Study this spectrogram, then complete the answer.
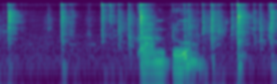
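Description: Computer keyboard typing while composing text on a slide in PowerPoint, sharp clicky keystrokes in quick irregular bursts, close up, with someone speaking over part of it.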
